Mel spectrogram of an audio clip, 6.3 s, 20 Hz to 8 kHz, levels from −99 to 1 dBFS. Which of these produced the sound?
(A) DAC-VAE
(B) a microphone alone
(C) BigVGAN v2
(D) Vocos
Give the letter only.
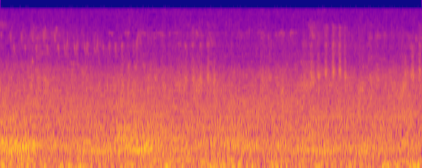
D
